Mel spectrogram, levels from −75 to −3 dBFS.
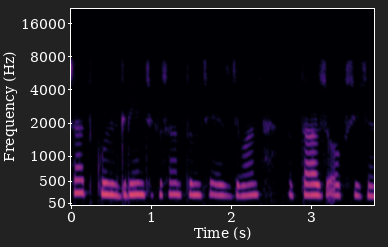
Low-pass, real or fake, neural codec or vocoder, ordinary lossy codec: none; real; none; none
